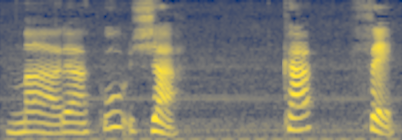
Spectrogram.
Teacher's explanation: oxítona vai ser a última sílaba mais forte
